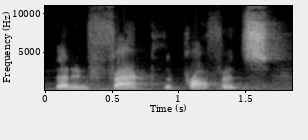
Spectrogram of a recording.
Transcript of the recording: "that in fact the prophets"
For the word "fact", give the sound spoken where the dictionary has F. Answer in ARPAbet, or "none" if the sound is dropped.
F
